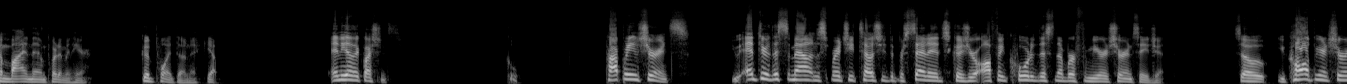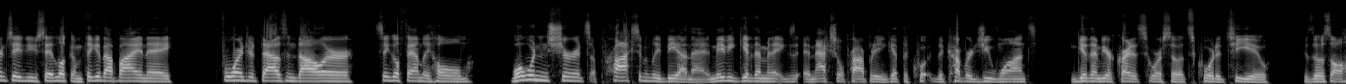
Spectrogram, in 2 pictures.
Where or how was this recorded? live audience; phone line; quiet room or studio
live audience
